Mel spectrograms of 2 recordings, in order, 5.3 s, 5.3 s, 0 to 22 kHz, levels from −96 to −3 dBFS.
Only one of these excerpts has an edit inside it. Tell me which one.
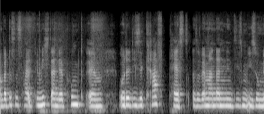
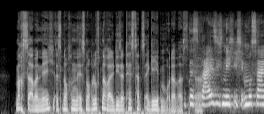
second; 2 cuts; at 1.1 s, 2.1 s

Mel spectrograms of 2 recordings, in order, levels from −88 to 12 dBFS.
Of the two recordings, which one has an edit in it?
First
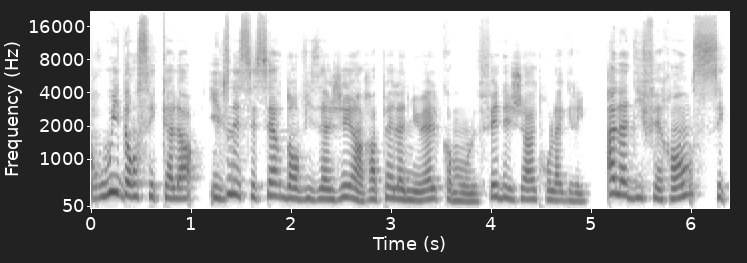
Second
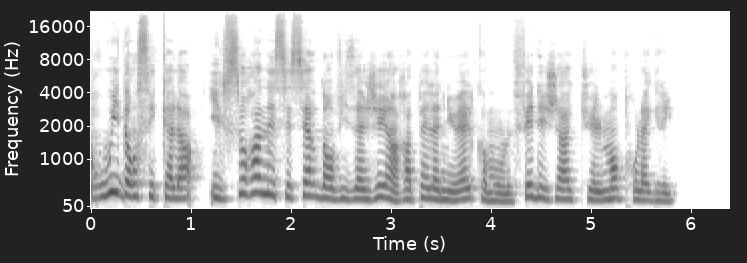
first; 3 cuts; at 1.3 s, 4.4 s, 5.1 s

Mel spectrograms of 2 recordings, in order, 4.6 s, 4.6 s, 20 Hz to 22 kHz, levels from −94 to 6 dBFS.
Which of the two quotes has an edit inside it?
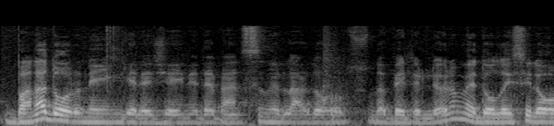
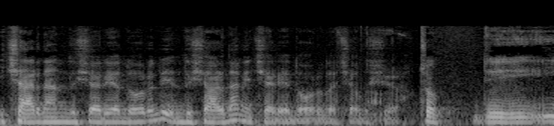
second; 1 cut; at 3.4 s

